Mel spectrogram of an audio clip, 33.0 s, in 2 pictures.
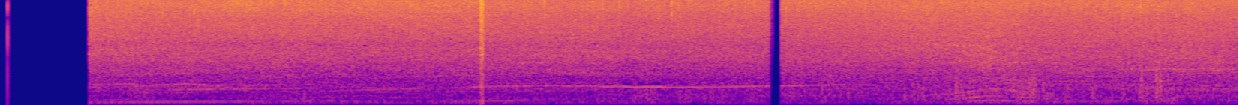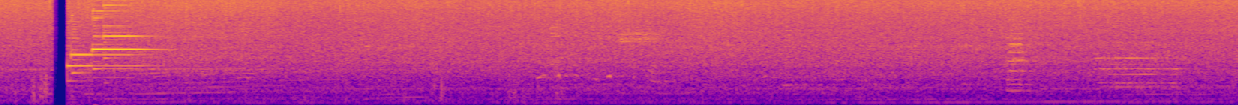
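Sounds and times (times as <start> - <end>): faint vehicles running: 1.2 - 17.2
heavy rain on street: 1.2 - 33.0.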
